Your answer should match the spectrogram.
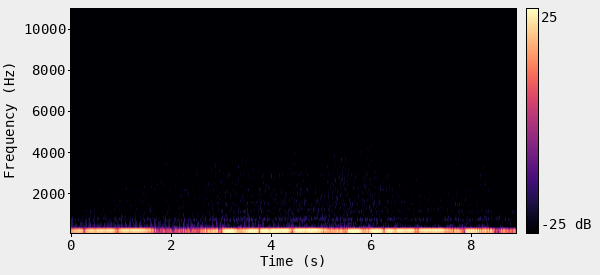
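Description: Low-frequency fin and blue whale calls at around 18 hertz: a steady, low droning tone that wavers slightly in pitch and pulses gently in loudness for the whole stretch, with no voices.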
